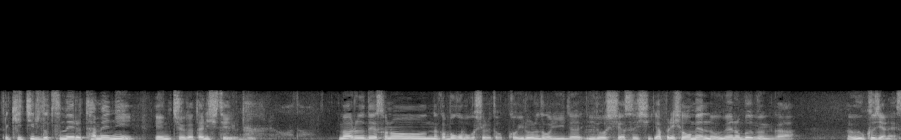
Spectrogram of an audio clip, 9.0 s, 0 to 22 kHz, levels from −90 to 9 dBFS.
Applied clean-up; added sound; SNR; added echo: none; none; none; none.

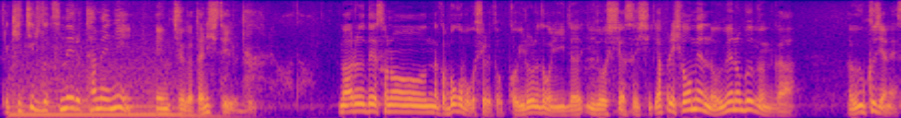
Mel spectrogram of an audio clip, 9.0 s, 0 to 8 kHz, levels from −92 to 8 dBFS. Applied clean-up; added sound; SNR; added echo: none; Engine; 10 dB; none.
